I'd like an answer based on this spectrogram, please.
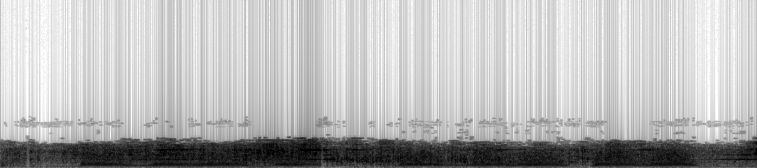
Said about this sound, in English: A train, a train.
